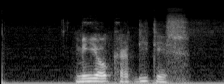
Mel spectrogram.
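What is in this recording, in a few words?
"myocardititis", Dutch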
